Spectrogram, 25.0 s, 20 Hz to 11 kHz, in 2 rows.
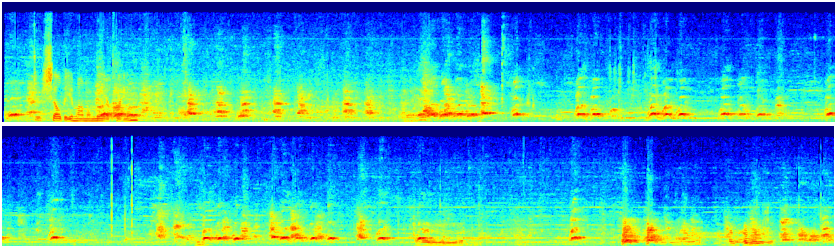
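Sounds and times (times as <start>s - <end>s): dogs barking: 0.1s - 13.8s, 14.5s - 24.9s.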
